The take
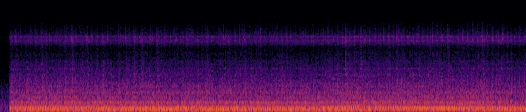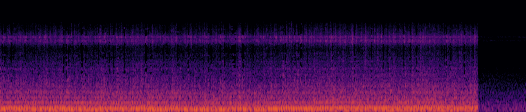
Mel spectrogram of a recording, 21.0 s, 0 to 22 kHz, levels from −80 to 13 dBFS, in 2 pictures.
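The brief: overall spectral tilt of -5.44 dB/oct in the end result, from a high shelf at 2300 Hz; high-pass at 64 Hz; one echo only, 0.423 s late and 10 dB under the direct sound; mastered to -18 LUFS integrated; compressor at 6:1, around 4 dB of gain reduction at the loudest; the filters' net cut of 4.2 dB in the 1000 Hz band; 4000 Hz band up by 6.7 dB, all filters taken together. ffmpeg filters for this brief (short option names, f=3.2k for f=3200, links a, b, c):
-af "highpass=64,equalizer=f=1k:t=o:g=-6.5,highshelf=f=2.3k:g=3.5,equalizer=f=4k:t=o:g=6.5,acompressor=threshold=-28dB:ratio=6,aecho=1:1:423:0.316,volume=15dB"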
